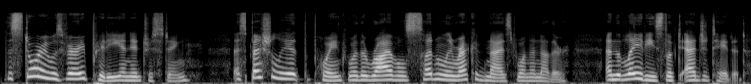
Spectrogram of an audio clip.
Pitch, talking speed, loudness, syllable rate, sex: 210 Hz, 185 wpm, -18 LUFS, 7.1 syllables/s, female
